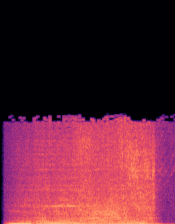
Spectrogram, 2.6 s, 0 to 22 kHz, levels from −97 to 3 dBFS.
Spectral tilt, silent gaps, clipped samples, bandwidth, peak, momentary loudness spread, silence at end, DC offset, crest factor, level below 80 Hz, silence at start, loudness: -3.5 dB/octave; none; under 0.1%; 11 kHz; -2 dBFS; 5 LU; 0.05 s; 3%; 12 dB; -18 dBFS; 0 s; -13 LUFS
